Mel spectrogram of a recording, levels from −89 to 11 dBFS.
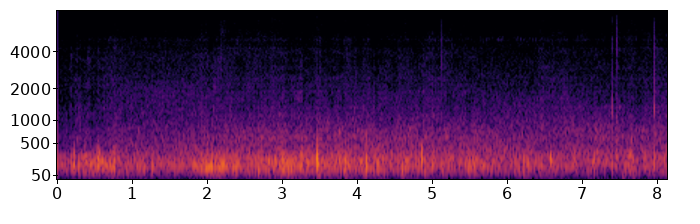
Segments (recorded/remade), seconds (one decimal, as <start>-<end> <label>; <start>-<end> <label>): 0.0-0.9 remade; 0.9-1.9 recorded; 1.9-5.6 remade; 5.6-6.4 recorded; 6.4-8.1 remade

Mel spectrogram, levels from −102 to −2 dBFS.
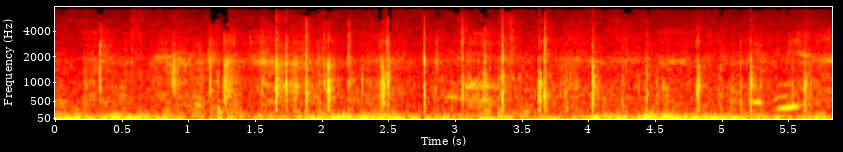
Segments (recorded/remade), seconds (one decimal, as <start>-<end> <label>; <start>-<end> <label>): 0.0-0.7 remade; 0.7-5.8 recorded

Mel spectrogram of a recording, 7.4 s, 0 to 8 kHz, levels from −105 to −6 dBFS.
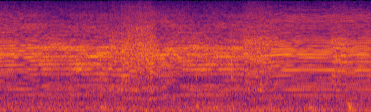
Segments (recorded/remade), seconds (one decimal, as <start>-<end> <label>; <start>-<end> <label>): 0.0-0.7 recorded; 0.7-4.8 remade; 4.8-7.4 recorded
